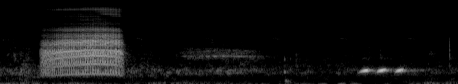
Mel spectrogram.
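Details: Female Red-winged starling with an injured, deformed beak in a suburban garden in Pretoria, South Africa: one harsh, grating, rasping note about a second long, then a soft triple cooing from another bird behind it.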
